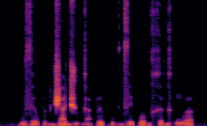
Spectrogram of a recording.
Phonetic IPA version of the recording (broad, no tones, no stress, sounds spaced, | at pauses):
kʷ e z ɘ o̯ p ə̰ ɡ d͡ʒ a d͡ʒ ṵ ɡ a̰ p ɘ kʷ ʌ ɡ d͡z e p o ɡ x ə ɡ ə ʔ ŋʷ ʌ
